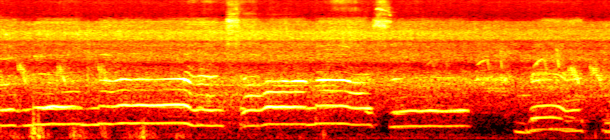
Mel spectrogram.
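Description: A girl singing solo, holding long notes that step up and down in pitch, with short breaks for breath between phrases; the last phrase drops lower.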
